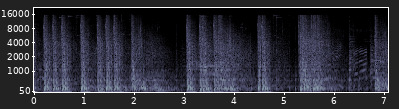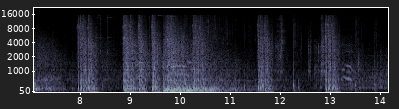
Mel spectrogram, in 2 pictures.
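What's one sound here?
A submachine gun fires loud bursts that echo off nearby walls.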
